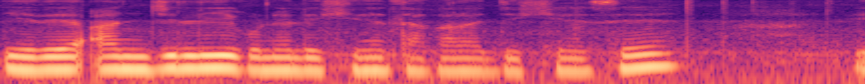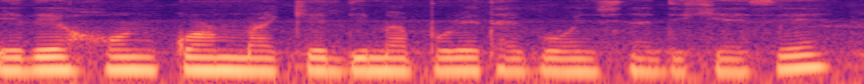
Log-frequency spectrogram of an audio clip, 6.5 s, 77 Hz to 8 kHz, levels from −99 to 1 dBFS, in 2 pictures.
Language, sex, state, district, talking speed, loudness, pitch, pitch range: Nagamese, female, Nagaland, Dimapur, 150 wpm, -16 LUFS, 165 Hz, 160-175 Hz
